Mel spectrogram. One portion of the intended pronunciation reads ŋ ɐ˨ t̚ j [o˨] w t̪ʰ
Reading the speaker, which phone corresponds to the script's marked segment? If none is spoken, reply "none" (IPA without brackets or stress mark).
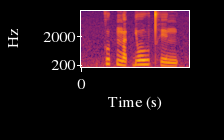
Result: o˥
